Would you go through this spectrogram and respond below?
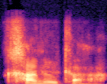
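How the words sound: It is said with a Hebrew pronunciation. The speaker calls it right. "The actual way to pronounce this word, if you're saying it in Hebrew"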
